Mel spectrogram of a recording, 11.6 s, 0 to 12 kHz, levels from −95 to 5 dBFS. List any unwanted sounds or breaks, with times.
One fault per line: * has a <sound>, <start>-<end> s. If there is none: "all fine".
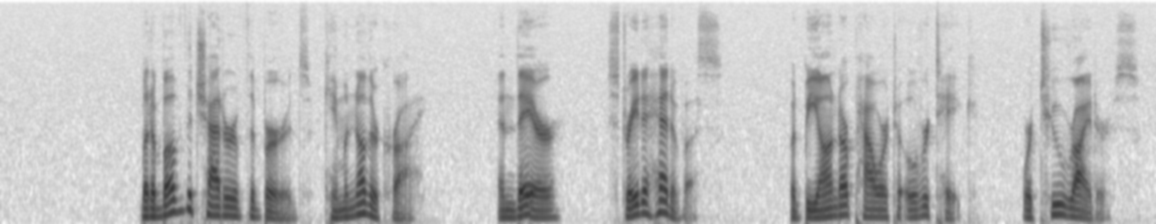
all fine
